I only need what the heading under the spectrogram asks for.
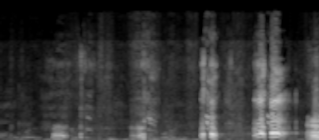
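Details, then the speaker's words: Infant with hiccups, parent soothing ("don't cry"); short, fussy whimpering cries in broken bursts, building toward crying; infant cry. "I know I know don't cry don't cry all right all right all right all right all right mommy all right"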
